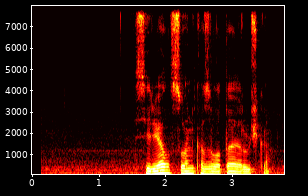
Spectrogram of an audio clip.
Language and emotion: Russian, neutral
